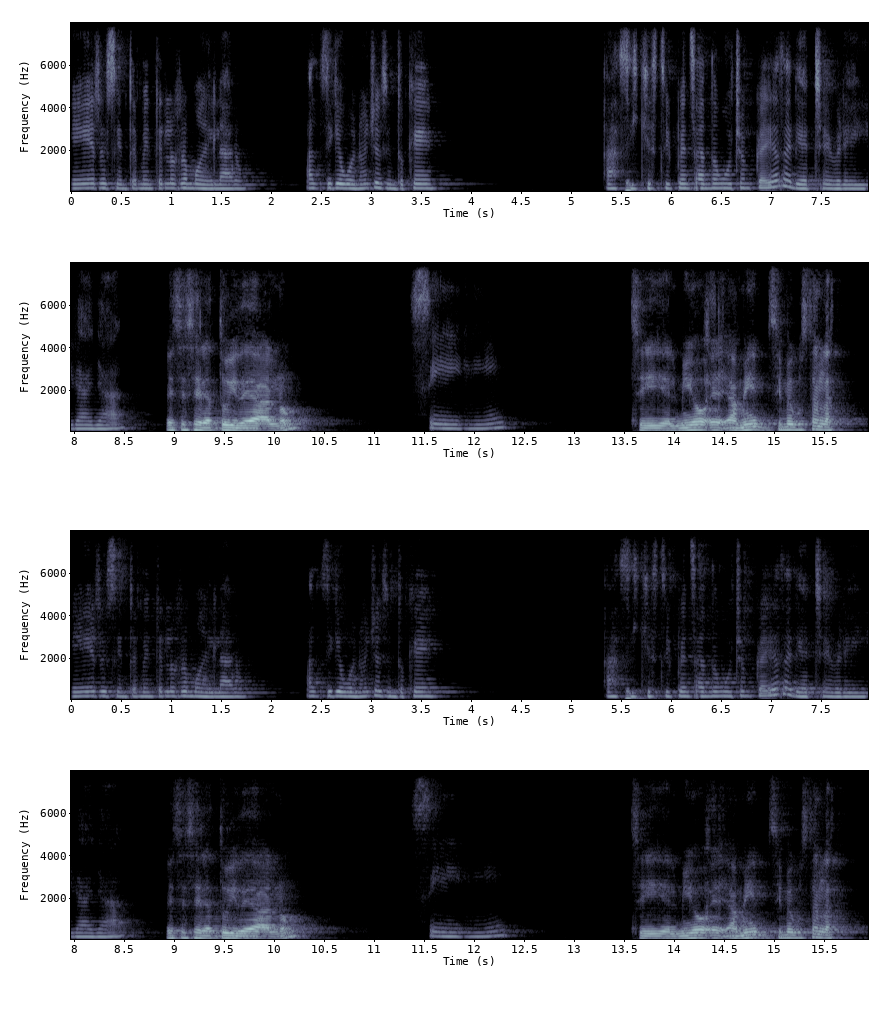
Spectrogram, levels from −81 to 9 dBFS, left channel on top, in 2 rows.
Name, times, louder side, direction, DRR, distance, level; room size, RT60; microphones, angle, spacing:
voice 1, 0.0-1.8 2.3-3.7 5.3-8.5 9.3-10.3 11.4-12.3 14.4-14.8, left 2 dB, 75° left, 0.6 m, -33 dB
voice 2, 8.9-10.3 13.6-15.6, left 3 dB, 35° left, 0.4 m, -23 dB
22.5 x 11.5 x 2.3 m
head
